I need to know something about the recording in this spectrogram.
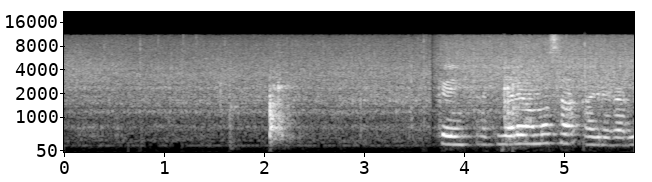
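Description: Vegetables sizzle in oil in a frying pan.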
